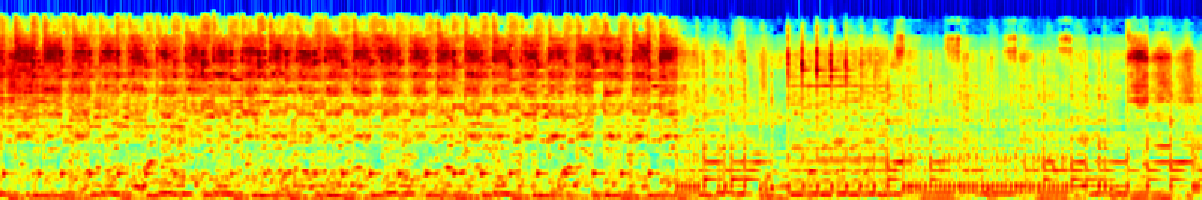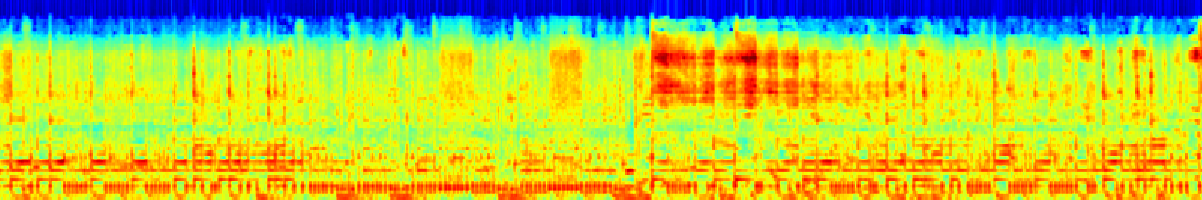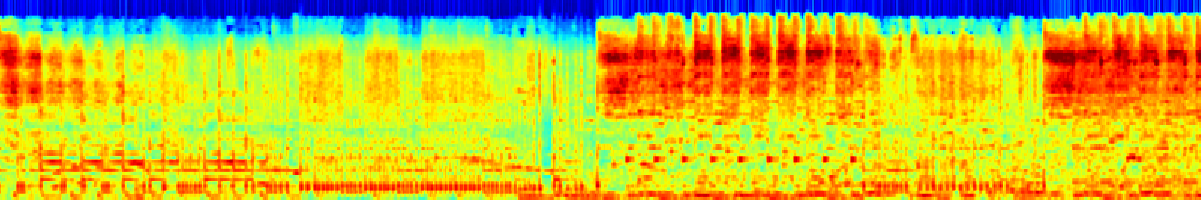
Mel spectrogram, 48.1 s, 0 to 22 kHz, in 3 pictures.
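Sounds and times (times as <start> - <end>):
band playing: 0.0 - 48.0.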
